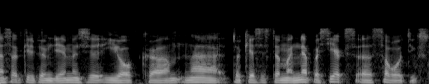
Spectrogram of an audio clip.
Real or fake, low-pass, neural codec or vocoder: fake; 5.4 kHz; codec, 16 kHz, 8 kbps, FreqCodec, larger model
